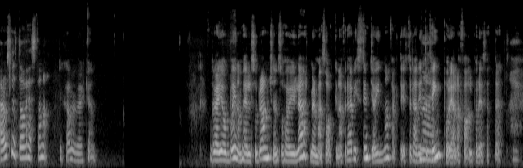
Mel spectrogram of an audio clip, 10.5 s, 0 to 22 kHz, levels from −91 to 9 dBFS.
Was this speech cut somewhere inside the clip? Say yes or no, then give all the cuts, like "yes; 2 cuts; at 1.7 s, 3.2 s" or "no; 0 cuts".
yes; 1 cut; at 4.2 s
